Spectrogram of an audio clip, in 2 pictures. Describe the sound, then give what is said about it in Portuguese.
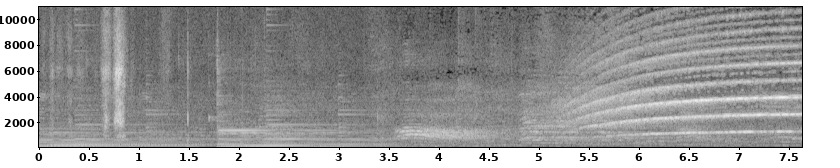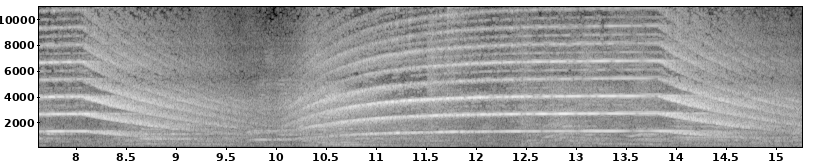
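A prison wake-up siren sounds before breakfast in a women's wing. Two long, loud electronic wails each climb in pitch, hold, then slide down, following some brief mixed sounds at the start. “Antes do pequeno almoço, tem uma sirene, um som, que é para acordarem.”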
